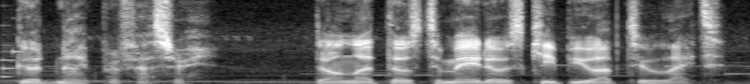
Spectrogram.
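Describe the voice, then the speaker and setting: An actor voicing a composed, principled young man with a dry, measured, friendly manner in an anime video game. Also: lowish voice, a bit bright, close to an everyday voice. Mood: dry, wry. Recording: music under the voice.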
